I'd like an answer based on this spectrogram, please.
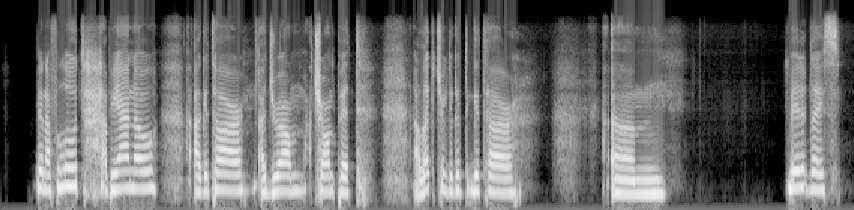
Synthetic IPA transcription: kɛnaflˠuːtapianoʊaɡɪtʰaɹa̰dɾɔmatʰɾampɛt | a̰ɛ̰lɛktɾɪk̚ɡɪtʰaɹ | am | beɪɾɪχdeɪs

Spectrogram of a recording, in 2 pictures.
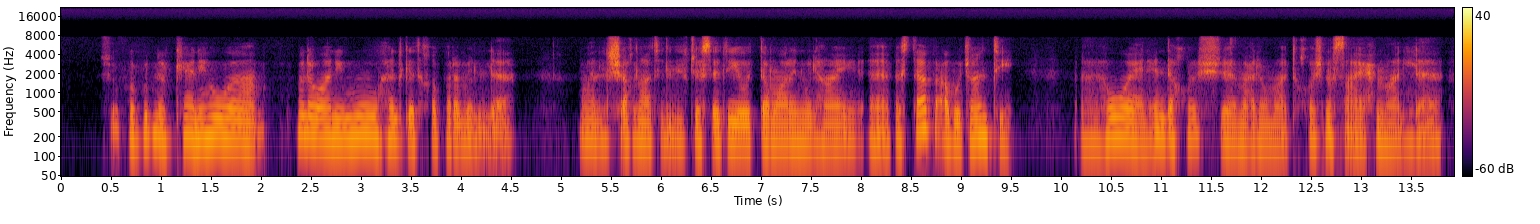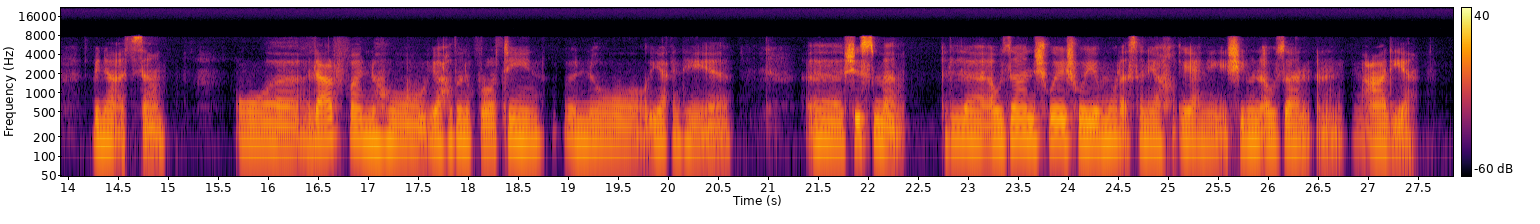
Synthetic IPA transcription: ʃuːfʔaɡuːlːakjaʕnihʊwːa | lawʔanimuːɦalɡad̪xabɾˤbɪl | maːlɪʃːaɣlɑːt̪ɪld͡ʒasad̪ɪjːawɪt̪ːamɑːɾiːnwɪlɦaːjbasːt̪aːbaʕabud͡ʒaːnt̪ʰi | ɦʊwːajaʕniʕɪ̰nd̪axoːʃmaʕluːma̰ːt̪xoːʃnɑsˤɑ̰ːjɪħma̰ːl | bɪnaːʔɪsːaːm | wlʕɑɾˤfaʔɪnːaɦujaːxðˤuːnɪbɾoːt̪ʰiːnwʔɪnːujaʕni | ʃɪsma | lʔawzaːnʃwajːaʃwajːamuːɾˤɑ̰ʔsanjajaʕnijʃiːluːnʔawzaːnʕaːlɪ̰ja̰

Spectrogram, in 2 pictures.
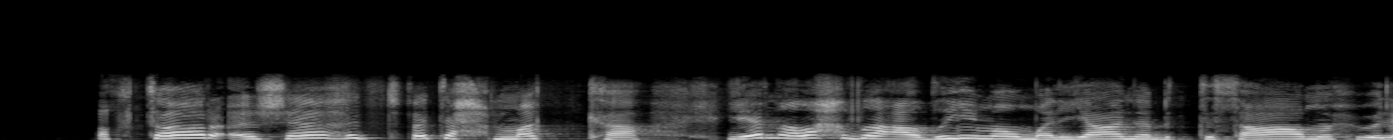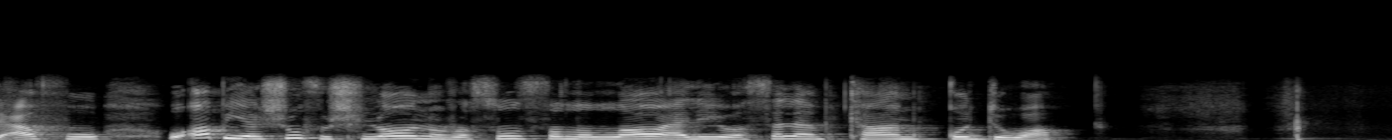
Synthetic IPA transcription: ʔaxt̪ɑːɾˤʔaʃaːɦɪd̪fat̪aħmakʰːalɪʔanːalɑħðˤɑʕɑðˤiːmawmaljaːnabɪt̪ːasaːmʊħwɪlʕafuwʔabjaʔʃuːfʃloːnɨrˤːɑsuːlsˤɑlːɑlˤːɑːʕalaːwasalːamkaːnqʊd̪wa

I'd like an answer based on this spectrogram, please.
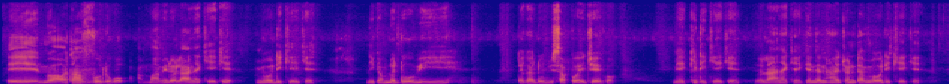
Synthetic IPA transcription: ʔɛmiwawa̰tavuluɡɔ̰amːamiɗɔlaɲakɛːkɛ | miwoɗikɛːkɛ | ndiɡamɗɔdoɓi | daɡadoɓisapːɔɛd͡ʒɛɡɔ | mḭhekːiɗikɛːkɛmɗɔ̰laːɲakɛːkɛndɛnɦaːd͡ʒɔntamiwodikʰɛːkɛ

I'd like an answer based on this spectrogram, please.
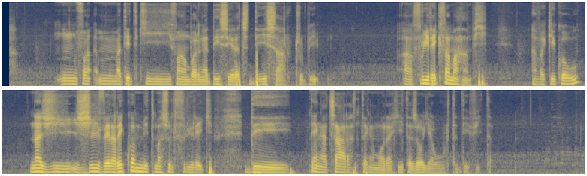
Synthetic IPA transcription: famat̪et̪i̥kʲʰifaŋambwaɾaŋəd̪eseɾat͡si̥d̪esa̰ɾu̥ʈ͡ʂube | afriɾekʲi̥famaɦampi̥ | avakekuau | naʒiʒiveɾəɾekuamimet̪imasulufriɾekʲi̥d̪e | t̪eŋət͡saɾət̪eŋəmoɾahit̪əzaiauɾut̪əd̪evit̪ə̥

